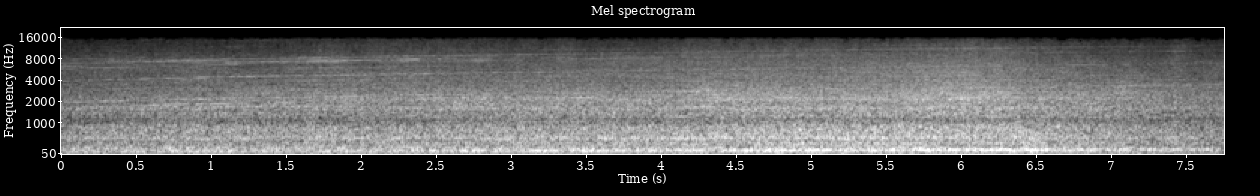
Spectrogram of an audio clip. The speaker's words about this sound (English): He starts the helicopter and the blades start turning, slowly, gaining speed with each revolution.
